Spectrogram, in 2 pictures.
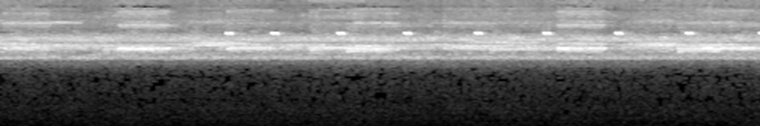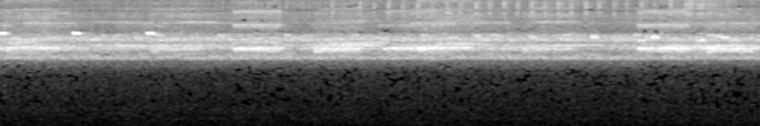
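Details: Many crickets chirp at night in a summer forest, producing a continuous piercing trill with regularly spaced short chirps on top, steady and uninterrupted.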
